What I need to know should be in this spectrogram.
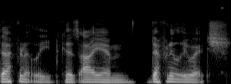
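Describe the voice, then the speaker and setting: The speech moves at a moderate pace against a quiet background. The sound is dry and close, with no echo. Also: man. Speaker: gaming YouTuber. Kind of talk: casual gameplay commentary. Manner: animated.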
